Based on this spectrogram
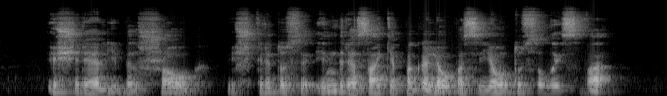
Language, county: Lithuanian, Alytus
